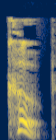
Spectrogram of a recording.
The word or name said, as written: cope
